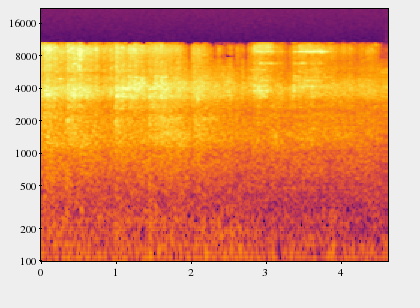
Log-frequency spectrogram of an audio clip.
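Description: BNSF double-stack intermodal train's well cars rolling past: a steady rumble and hiss of steel wheels on rail.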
